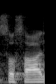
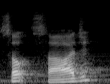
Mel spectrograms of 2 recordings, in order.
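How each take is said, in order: First: The two words are run together as one. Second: The two words are kept separate. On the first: The speaker calls it wrong. "सो साज नहीं कहना इसको" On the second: The speaker calls it right. "इनको अलग अलग पढ़ना, जोड़ना नहीं है"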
